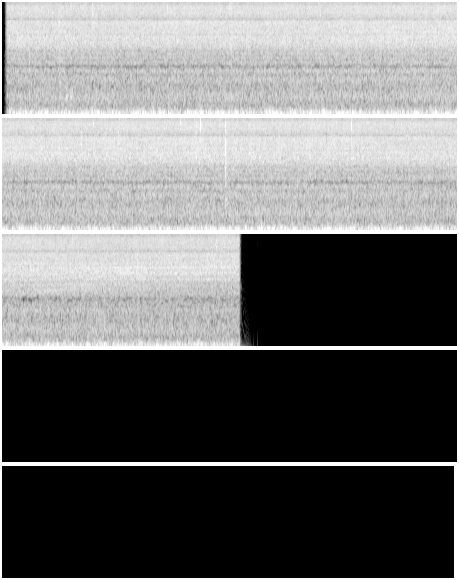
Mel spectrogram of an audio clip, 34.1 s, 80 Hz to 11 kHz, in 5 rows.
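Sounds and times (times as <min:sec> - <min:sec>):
campfire hissing: 0:00.0 - 0:17.2
fire crackles: 0:00.1 - 0:17.2.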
